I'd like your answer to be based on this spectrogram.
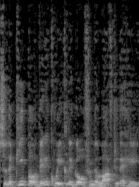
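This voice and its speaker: A man with a non-native accent, a fairly high pitch and lively intonation. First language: not English. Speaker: dog trainer. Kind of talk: podcast conversation.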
